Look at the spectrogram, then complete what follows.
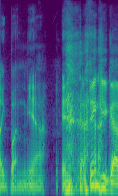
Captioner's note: laughing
